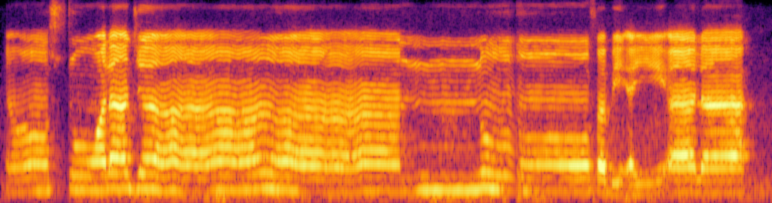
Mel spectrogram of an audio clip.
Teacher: ایک غنہ تو نون کے تشدید کی وجہ سے ہو گیا، دوسرا نون کے اوپر تنوین بھی ہے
